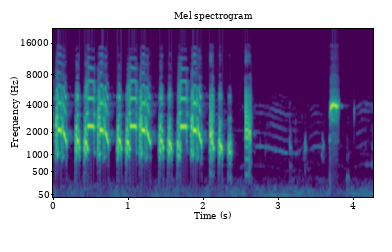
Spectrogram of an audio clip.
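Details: Grey francolin (teetar) calling: harsh, loud phrases of three or four ringing notes repeated rapidly for over two seconds, then quieter faint notes and one last sharp note.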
